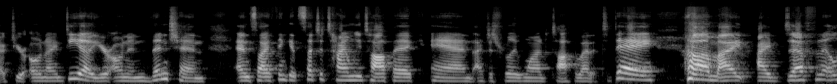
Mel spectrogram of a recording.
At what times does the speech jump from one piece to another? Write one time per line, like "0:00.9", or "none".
0:06.8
